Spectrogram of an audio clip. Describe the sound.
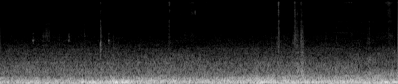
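A car drives along a road with a tailgating vehicle close behind, giving a steady, even low rumble of engine and tire noise with no distinct events throughout.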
